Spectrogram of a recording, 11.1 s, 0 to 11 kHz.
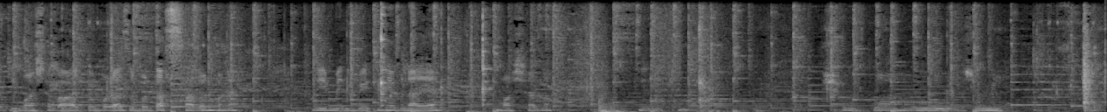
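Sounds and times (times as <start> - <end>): wavering background melody: 0.0 - 11.0.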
